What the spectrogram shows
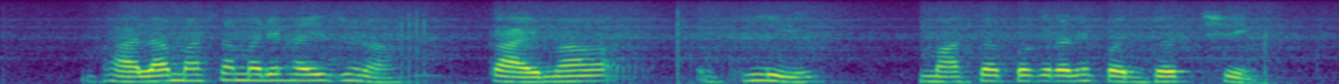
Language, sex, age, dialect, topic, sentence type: Marathi, female, 18-24, Northern Konkan, agriculture, statement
